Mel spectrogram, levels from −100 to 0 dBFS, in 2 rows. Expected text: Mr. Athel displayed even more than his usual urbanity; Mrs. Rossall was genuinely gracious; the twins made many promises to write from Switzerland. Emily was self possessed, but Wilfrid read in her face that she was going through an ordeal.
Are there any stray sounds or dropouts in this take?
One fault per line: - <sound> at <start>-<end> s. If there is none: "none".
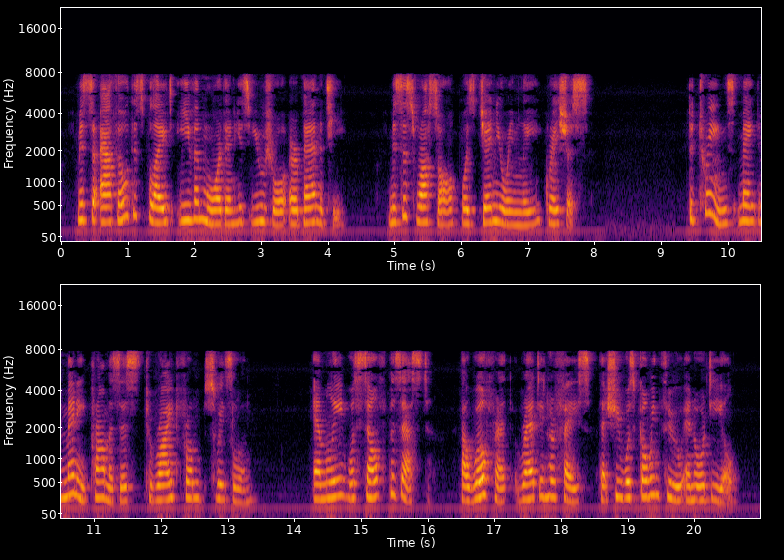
none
